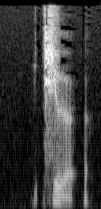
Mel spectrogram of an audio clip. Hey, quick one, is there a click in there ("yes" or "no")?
no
